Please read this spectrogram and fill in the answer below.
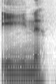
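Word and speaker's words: -ene: Now, how do you pronounce this? Just een.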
